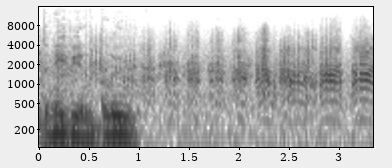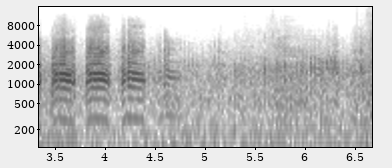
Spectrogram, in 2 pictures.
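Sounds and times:
speech: 0:00.0 - 0:01.1
background noise: 0:00.0 - 0:06.6
Northern Gannet calling at colony: 0:00.2 - 0:06.6.

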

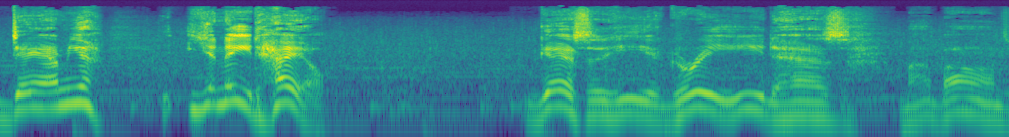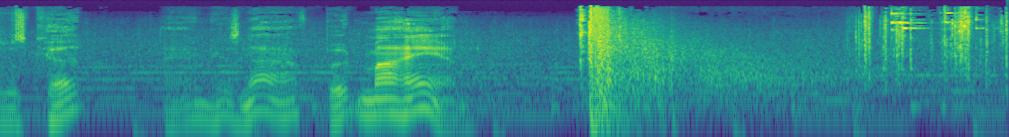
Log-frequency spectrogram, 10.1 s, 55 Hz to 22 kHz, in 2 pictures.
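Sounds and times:
speech: 0:00.0 - 0:01.7, 0:02.6 - 0:07.5
rifle shot: 0:08.0 - 0:09.5.

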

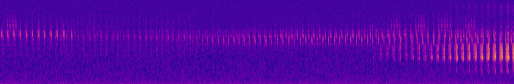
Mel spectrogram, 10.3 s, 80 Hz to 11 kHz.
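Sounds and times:
agile frog calling underwater in a pond: 0:08.4 - 0:10.2.

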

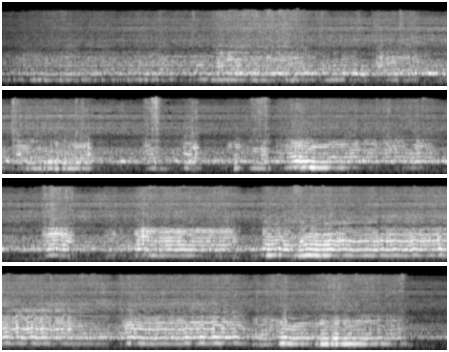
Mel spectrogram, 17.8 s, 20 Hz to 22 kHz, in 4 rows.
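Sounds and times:
reconstructed honeybee swarm buzzing: 0:00.0 - 0:17.7.

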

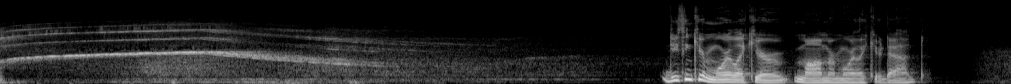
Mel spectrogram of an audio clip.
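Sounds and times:
emergency vehicle siren wailing: 0:00.0 - 0:07.4
low rumble of traffic: 0:00.0 - 0:09.0
speech: 0:06.7 - 0:09.3.

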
